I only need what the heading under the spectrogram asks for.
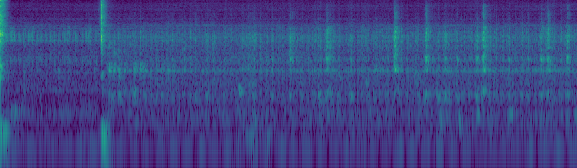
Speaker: this thing's a bearing the shot listen to that you put any kind of load on it and they just start cranking up again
